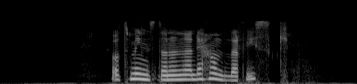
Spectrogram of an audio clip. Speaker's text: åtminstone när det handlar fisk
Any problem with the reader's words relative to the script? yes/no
no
